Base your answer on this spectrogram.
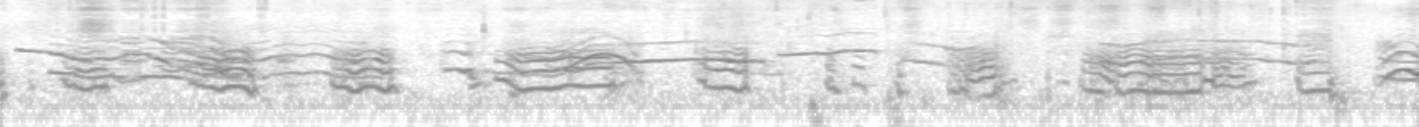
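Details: Newborn-litter Doberman Pinscher puppies, red-rust coloured, seven girls and four boys, on their first day outside: clear drawn-out whines sliding up and down in pitch, in bursts about a second long with short gaps between.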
